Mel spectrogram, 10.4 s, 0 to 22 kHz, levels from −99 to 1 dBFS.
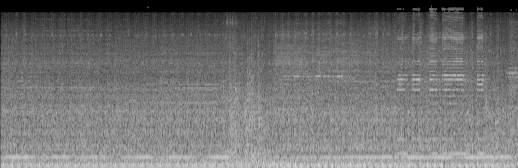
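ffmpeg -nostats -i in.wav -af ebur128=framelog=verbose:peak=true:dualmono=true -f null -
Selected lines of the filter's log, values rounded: Integrated loudness:
  I:         -20.2 LUFS
  Threshold: -30.2 LUFS
Loudness range:
  LRA:         2.6 LU
  Threshold: -40.2 LUFS
  LRA low:   -21.6 LUFS
  LRA high:  -19.0 LUFS
True peak:
  Peak:       -7.6 dBFS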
